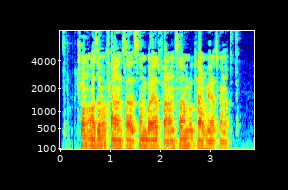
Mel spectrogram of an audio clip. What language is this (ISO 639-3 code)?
fas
